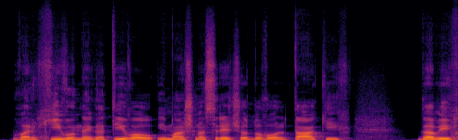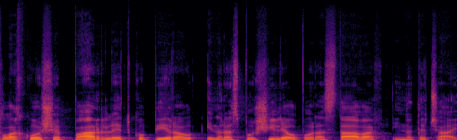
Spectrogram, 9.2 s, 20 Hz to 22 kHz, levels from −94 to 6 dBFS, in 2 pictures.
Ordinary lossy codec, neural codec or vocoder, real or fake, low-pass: none; codec, 44.1 kHz, 7.8 kbps, Pupu-Codec; fake; none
